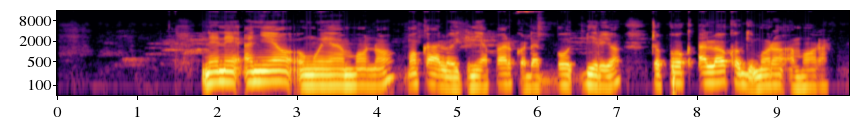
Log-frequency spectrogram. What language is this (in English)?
Luo (Kenya and Tanzania)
